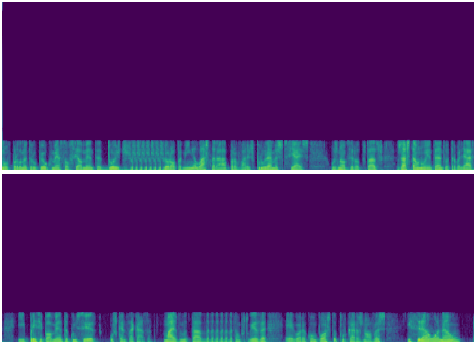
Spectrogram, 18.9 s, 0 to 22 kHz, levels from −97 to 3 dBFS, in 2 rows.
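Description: Throughout, the speech sounds slightly rough and synthetic, with nothing above 3.8 kHz. This is plainly audible iLBC codec damage. The narrowband codec codes each 20 ms frame's excitation on its own, and the sound fits its 15.2 kbps mode.

From 2.60 to 3.25 s, a short fragment stutters like a machine gun at 10.8 Hz, repeating seven times. The same happens from 13.56 to 14.03 s, repeating five times. Each is a system hang loop. The system froze while the sound hardware kept replaying one 93 ms stretch, which fits a 4096-sample buffer. Roughly 0.7 s and 0.5 s of audio are lost.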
